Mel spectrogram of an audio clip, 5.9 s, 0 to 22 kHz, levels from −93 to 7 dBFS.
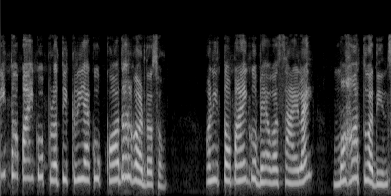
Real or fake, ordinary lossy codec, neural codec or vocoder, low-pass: fake; none; vocoder, 22.05 kHz, 80 mel bands, HiFi-GAN; none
